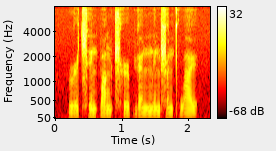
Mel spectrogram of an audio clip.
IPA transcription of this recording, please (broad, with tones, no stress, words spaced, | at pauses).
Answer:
ɻɻ̩˥˩t͡ɕʰi˥n pɑ˥ŋ ʈ͡ʂʰɻ̩˥˩pɥɛ˧˥n mi˥˧nʂə˥˧nt̪ʰwa˥˩ɪ̯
